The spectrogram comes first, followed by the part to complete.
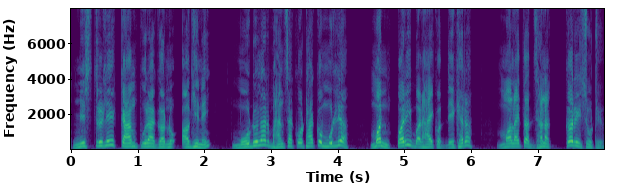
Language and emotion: Nepali, angry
